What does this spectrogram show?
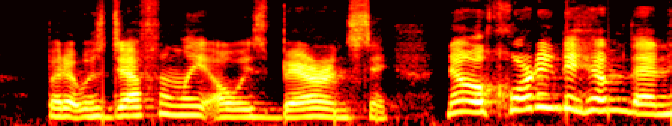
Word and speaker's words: Berenstain: adaptation series were produced using a pronunciation of berenstain that could easily be misinterpreted to be berenstein okay so yeah no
